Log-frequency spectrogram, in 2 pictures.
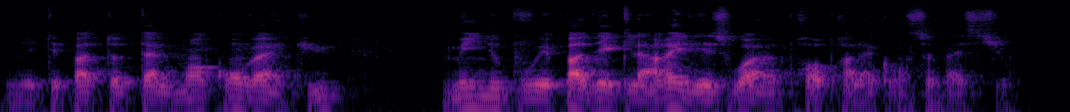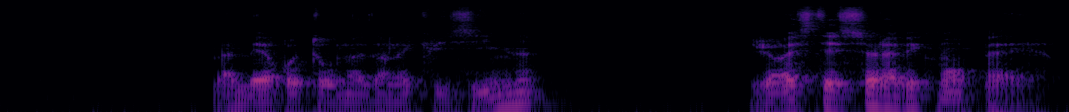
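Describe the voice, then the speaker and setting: Male story reader, low and gravelly, expressive, recorded in a roomy echo. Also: moderate pace. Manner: expressive, dramatic. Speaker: narrator. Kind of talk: literary story reading.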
